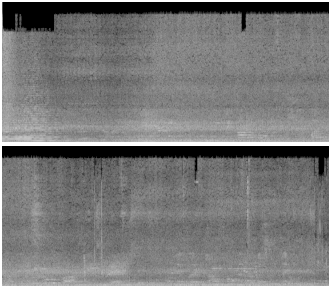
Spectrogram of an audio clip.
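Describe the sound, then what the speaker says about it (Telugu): The Palnadu Express from Guntur to Vikarabad, recently fitted with LHB coaches, passes Begumpet railway station platform with a loud horn blast at the start, then a continuous close rumble and rattle of coaches, with voices faintly underneath. "పల్నాడు ఎక్స్ప్రెస్ అండి ఇది."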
